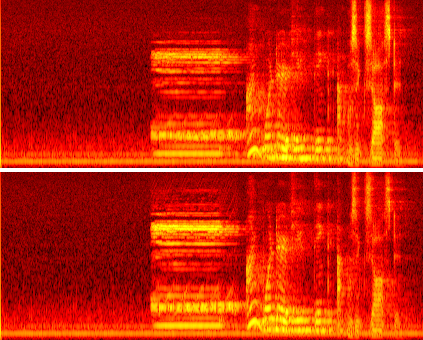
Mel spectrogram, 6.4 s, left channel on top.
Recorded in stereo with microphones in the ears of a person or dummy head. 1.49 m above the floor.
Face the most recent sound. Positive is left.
turn(degrees=25)  # may be behind; listen again after turning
